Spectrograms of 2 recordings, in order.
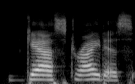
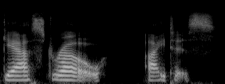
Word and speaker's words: gastritis: So it is gastritis, not gastroitis.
